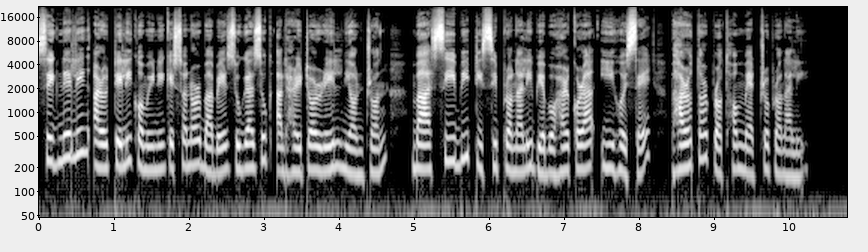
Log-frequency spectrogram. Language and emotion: Assamese, neutral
